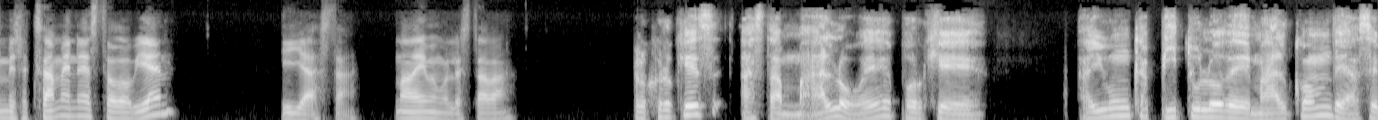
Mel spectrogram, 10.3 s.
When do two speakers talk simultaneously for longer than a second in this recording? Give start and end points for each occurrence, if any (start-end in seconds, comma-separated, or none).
none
